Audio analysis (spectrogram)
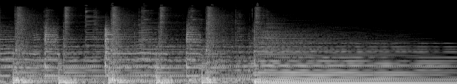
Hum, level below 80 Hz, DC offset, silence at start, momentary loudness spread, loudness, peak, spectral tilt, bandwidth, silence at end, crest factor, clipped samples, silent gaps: none; -22 dBFS; under 0.1%; 0 s; 4 LU; -19 LUFS; -2 dBFS; -6.5 dB/octave; 16 kHz; 0 s; 16 dB; under 0.1%; none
